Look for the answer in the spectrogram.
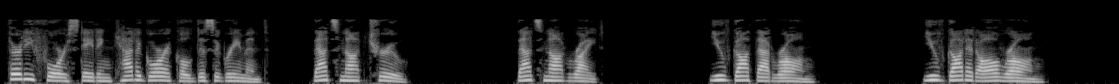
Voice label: Stating categorical disagreement; FRIENDS OF VSSUT; podcast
